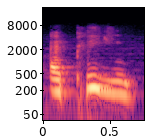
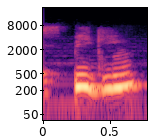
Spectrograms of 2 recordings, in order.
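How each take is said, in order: First: An extra vowel sound comes before the s. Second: The word starts directly with the s sound. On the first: The speaker calls it wrong. "decimos speaking" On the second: The speaker calls it right. "En vez de decir speaking"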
